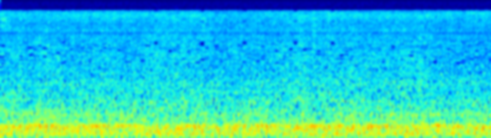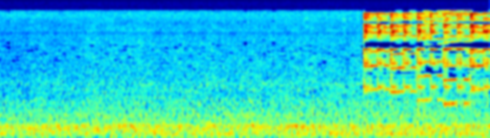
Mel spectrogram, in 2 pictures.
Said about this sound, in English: Shuffle just firing off with a banger.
